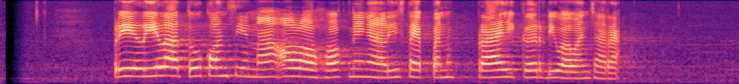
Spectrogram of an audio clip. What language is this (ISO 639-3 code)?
sun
